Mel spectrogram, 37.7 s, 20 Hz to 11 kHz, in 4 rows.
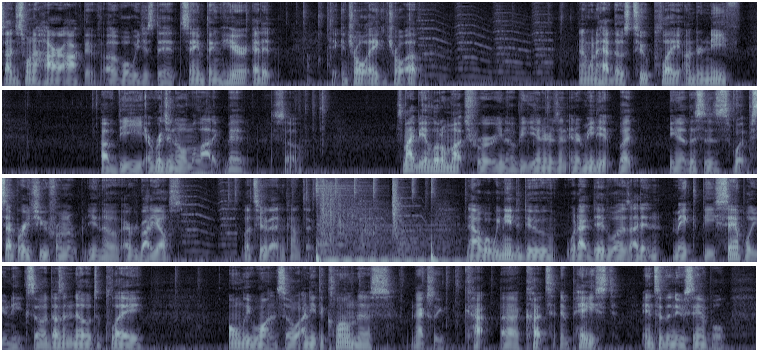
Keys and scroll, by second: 4.0 ctrl+a, 13.2 ctrl+c, 13.4 ctrl+v, 16.0 ctrl+c, 16.2 ctrl+v, 18.8 ctrl+s, 33.9 ctrl+x.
